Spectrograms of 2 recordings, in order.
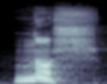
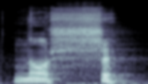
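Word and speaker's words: нож: Nosh. Nosh means knife. And I pronounce it like this. Nosh. With a sh.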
